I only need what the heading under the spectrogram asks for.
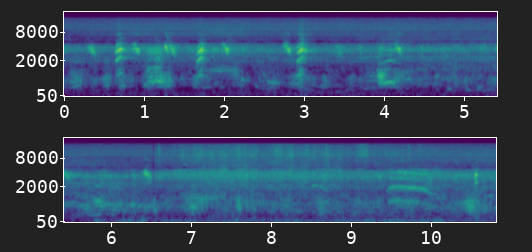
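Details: Black-winged stilt at a nest with two newly hatched chicks and a remaining egg, the chicks feeding unaided; sharp, clipped kek-like notes in quick clusters at first, then quieter, fainter calls with background rustling.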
